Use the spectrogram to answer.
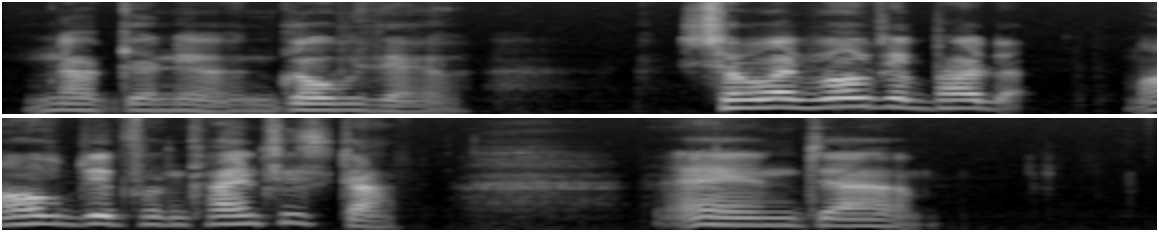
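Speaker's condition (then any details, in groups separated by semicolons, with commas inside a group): Cerebral palsy; limited coordination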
